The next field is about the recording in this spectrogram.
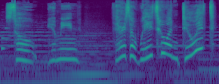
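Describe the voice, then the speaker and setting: A woman voicing a tiny, childlike girl fairy sidekick in a video game, chirpy, naive and excitable, with a squeaky voice. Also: measured pace. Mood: wondering. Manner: refers to self in third person, exclamatory. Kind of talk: video game character dialogue. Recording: game audio with prominent music. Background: loud game music.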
